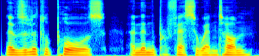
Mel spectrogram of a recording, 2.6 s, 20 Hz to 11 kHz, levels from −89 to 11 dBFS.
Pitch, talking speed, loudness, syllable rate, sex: 125 Hz, 255 wpm, -16 LUFS, 7.2 syllables/s, male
